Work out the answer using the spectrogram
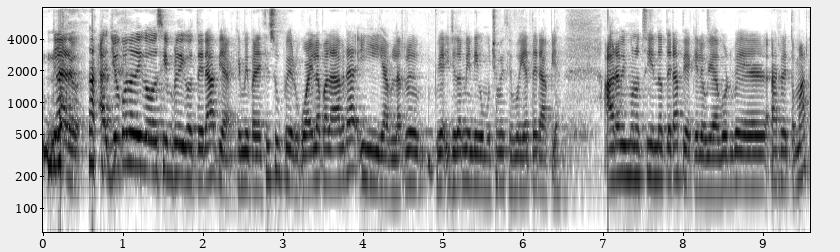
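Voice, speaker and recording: Over noticeable background noise, a woman talks at a very fast pace with a fairly low pitch and ordinary pitch variation. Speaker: interview guest sharing mental health experience. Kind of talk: casual interview conversation.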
